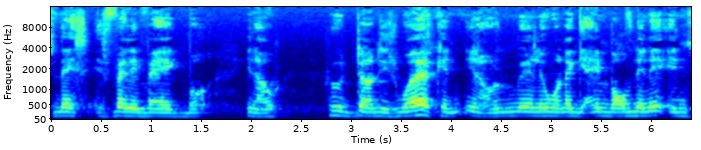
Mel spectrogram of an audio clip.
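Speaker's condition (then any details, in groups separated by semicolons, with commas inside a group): Motor neurone disease; recently diagnosed, symptoms began few months before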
